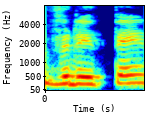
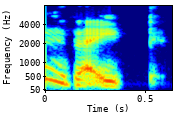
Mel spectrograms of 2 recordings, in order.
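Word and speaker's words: write: आर is like र, तो यहाँ पर इसको व्रिते नहीं बोलेंगे, इसको क्या बोलेंगे, राइट, राइट।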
